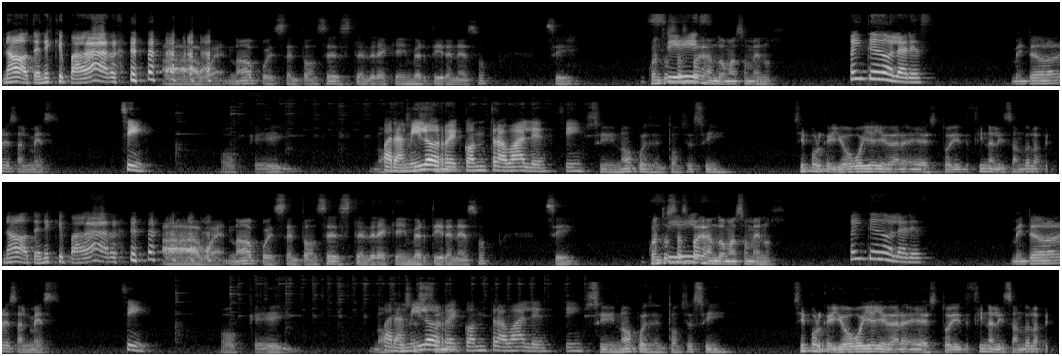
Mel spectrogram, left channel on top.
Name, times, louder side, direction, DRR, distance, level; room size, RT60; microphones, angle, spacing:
voice 1, 0.0-2.1 6.7-7.0 8.5-9.2 11.8-12.1 14.4-16.4, left 6 dB, 50° left, 0.4 m, -21 dB
voice 2, 1.6-4.9 5.4-5.8 6.5-7.8 10.1-11.1 12.8-13.6 14.3-15.1 16.4-17.9 18.5-21.0, right 3 dB, 20° right, 0.4 m, -28 dB
sound 1, 11.9-16.8 17.9-18.0, right 5 dB, 70° right, 3.7 m, -50 dB
9.5 x 5.1 x 7.9 m
head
